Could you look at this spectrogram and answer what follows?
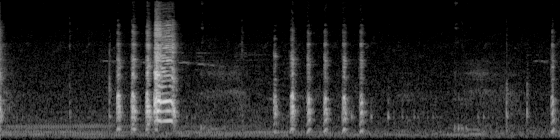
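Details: Chicken, a rooster with a hen on eggs: clucks rising into one loud, rasping, sustained squawk, followed by a steady run of about seven soft, evenly spaced clucks, with low background hum.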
